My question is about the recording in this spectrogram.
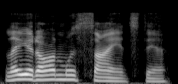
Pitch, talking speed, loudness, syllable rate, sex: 185 Hz, 200 wpm, -15 LUFS, 4.5 syllables/s, female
